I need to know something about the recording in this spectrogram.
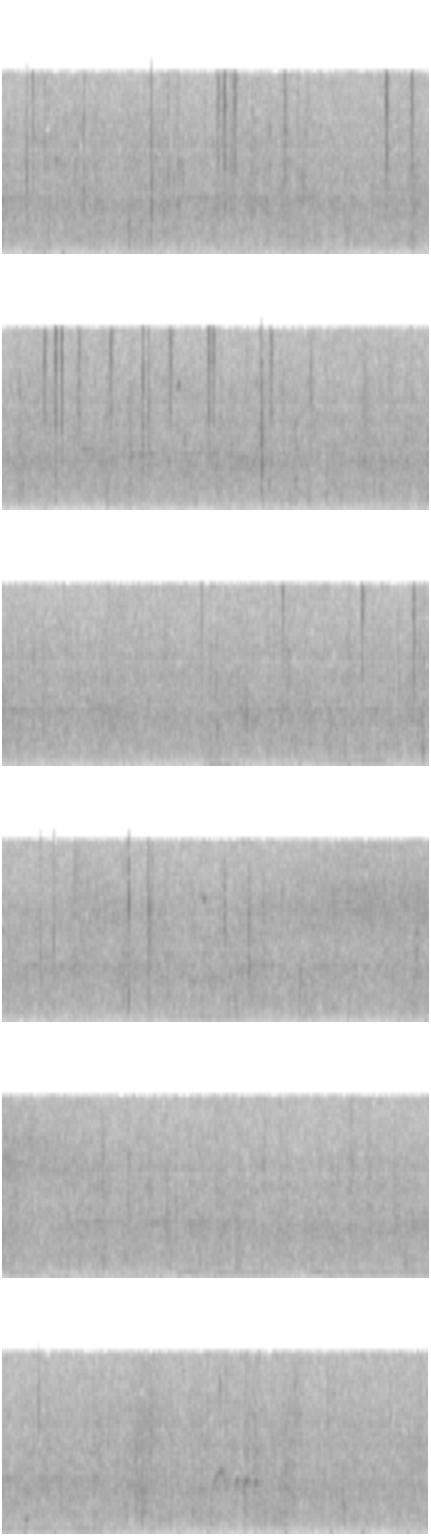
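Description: A horse's hooves thud softly on grassy ground.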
